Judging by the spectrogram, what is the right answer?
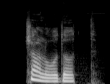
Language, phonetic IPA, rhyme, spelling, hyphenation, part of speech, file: Hungarian, [ˈt͡ʃɒloːdotː], -otː, csalódott, csa‧ló‧dott, verb / adjective, Hu-csalódott.ogg
- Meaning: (verb) 1. third-person singular indicative past indefinite of csalódik 2. past participle of csalódik; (adjective) disappointed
